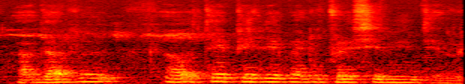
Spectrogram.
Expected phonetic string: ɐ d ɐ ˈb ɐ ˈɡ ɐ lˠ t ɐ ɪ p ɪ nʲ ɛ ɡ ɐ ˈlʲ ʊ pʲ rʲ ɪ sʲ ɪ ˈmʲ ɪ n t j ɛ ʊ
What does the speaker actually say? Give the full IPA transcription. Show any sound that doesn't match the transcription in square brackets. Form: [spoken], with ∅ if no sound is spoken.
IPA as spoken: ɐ d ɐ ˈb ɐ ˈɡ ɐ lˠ t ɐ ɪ p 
